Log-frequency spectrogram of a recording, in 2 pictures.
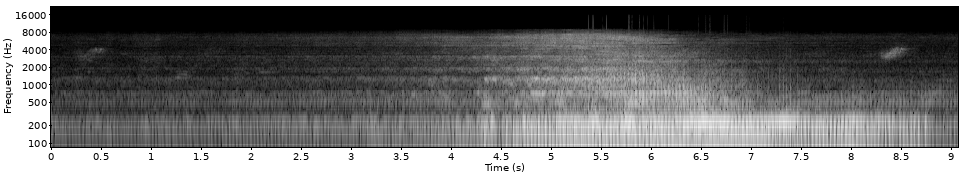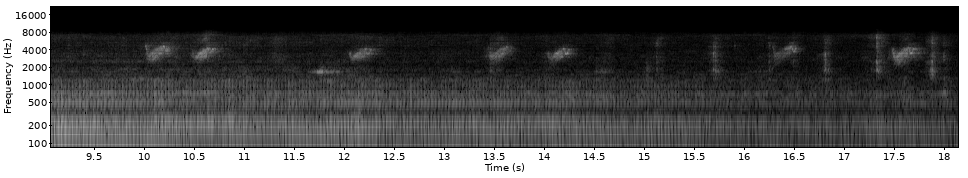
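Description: A motorcycle passes along the street: its engine grows louder, is loudest from about five to eight seconds in, drops off sharply and then fades away. Faint short high chirps repeat about once a second behind it.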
